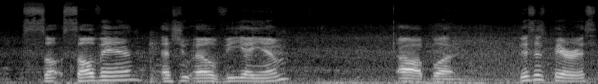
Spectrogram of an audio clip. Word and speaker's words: Sulvam: So we're on our way to what I believe is pronounced Sulvam, S-U-L-V-A-M.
